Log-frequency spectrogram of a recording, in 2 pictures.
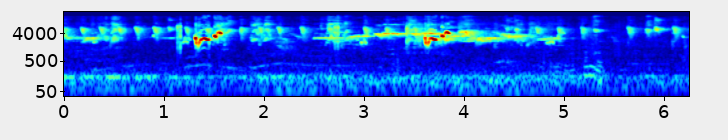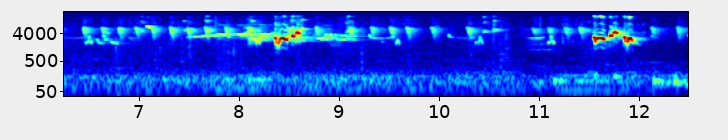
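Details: Ashy tailorbird in full, energetic song: loud, sharp, bright chirped bursts at about 1.5, 3.7, 8.5 and 11.7 seconds, over steady high twittering and a low constant hum.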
